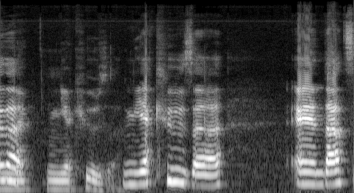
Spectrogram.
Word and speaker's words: yakuza: cues what how do you say that yakuza yakuza and that's like a whole separate game you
